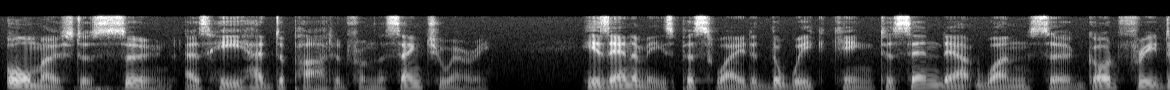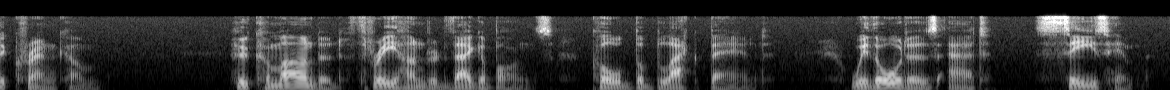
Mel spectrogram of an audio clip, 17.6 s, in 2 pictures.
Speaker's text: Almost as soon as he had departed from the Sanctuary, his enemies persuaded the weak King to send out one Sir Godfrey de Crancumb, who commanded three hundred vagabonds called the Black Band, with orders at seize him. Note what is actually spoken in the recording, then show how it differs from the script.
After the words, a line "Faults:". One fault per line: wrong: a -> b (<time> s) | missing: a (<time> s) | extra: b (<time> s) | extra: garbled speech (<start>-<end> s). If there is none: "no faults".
Almost as soon as he had departed from the Sanctuary, his enemies persuaded the weak King to send out one Sir Godfrey de Crancumb, who commanded three hundred vagabonds called the Black Band, with orders at seize him.
Faults:
no faults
